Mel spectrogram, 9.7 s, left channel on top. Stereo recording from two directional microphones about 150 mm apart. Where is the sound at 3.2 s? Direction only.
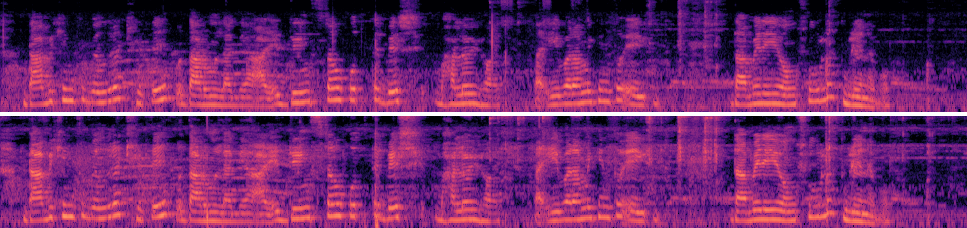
25° right (ahead or behind).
